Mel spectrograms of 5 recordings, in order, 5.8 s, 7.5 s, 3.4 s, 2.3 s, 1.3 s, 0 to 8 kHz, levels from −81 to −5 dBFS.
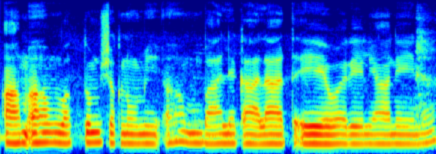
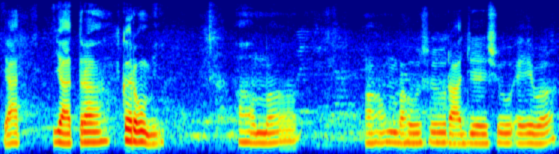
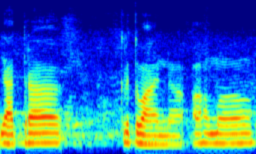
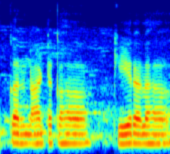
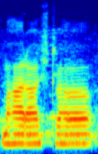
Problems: background sounds at intervals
